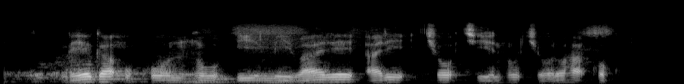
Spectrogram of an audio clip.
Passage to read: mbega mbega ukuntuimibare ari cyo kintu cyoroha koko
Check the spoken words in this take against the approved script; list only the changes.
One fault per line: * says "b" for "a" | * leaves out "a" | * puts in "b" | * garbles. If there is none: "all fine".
* leaves out "mbega"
